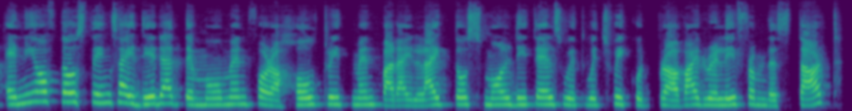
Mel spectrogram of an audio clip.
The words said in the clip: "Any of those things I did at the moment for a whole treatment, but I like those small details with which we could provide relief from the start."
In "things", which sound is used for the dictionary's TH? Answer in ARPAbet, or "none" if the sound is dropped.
T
